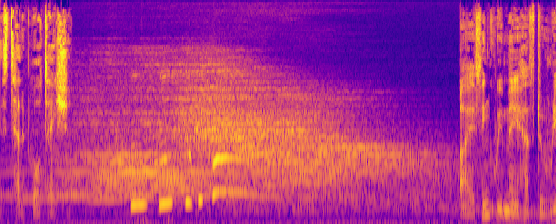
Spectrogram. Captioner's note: teleportation sound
